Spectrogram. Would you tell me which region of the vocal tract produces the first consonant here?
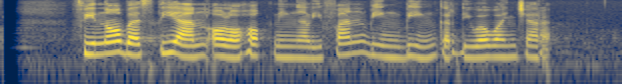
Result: lips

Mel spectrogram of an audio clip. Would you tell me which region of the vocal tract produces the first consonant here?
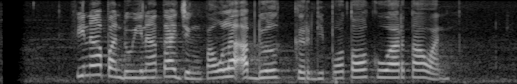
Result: lips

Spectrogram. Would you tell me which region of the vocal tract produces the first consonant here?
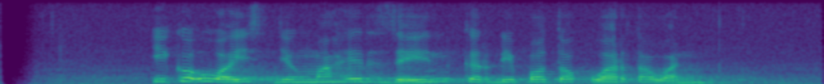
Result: throat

